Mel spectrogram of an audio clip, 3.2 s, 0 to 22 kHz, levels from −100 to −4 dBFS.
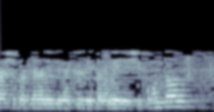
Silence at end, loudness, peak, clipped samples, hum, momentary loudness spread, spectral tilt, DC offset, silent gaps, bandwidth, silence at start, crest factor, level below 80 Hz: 0 s; -19 LUFS; -4 dBFS; under 0.1%; none; 7 LU; -9 dB/octave; under 0.1%; none; 3.6 kHz; 0 s; 14 dB; -74 dBFS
